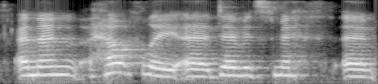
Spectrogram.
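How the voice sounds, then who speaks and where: A woman speaks at a moderate pace with ordinary pitch variation, while noticeable background noise persists. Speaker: community partnership support officer. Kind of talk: workshop presentation.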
